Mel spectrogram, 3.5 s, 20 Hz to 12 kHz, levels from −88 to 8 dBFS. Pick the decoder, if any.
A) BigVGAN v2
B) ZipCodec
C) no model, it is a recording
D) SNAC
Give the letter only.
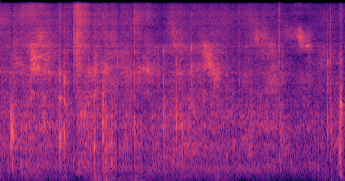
D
